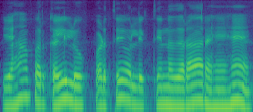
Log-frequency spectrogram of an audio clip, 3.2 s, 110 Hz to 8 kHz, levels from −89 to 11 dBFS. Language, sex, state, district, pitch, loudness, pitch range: Hindi, male, Uttar Pradesh, Lucknow, 145 Hz, -15 LUFS, 140-165 Hz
